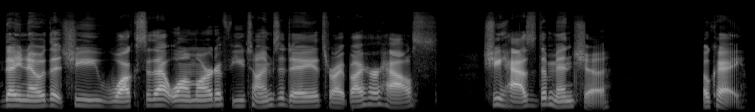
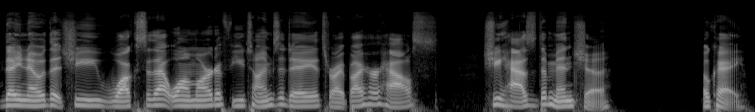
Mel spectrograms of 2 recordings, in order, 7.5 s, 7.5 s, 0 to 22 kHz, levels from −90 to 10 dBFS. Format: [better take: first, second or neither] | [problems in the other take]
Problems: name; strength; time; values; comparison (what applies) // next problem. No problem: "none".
second | thin; very; fading below 650 Hz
